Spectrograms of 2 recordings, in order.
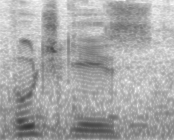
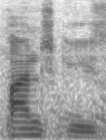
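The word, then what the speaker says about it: pączki: Ponsky I'm a little embarrassed I've been uh pronouncing these things wrong I've been calling them poochkis but I was informed that they're actually called punch keys in Polish so I've been saying looks like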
